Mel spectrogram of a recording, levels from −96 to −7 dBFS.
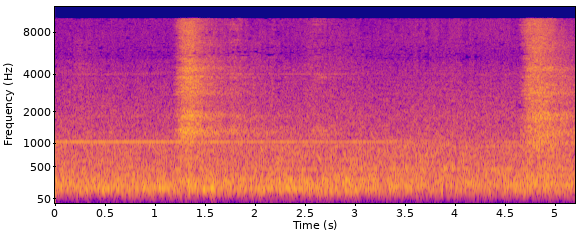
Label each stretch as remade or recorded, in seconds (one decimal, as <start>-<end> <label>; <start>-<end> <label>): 0.0-3.3 recorded; 3.3-4.2 remade; 4.2-5.2 recorded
